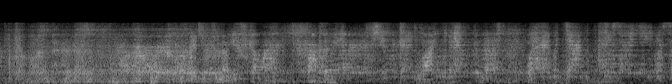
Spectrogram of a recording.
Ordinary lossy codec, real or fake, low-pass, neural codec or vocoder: AAC, 48 kbps; fake; 7.2 kHz; codec, 16 kHz in and 24 kHz out, 0.6 kbps, FocalCodec, streaming, 2048 codes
